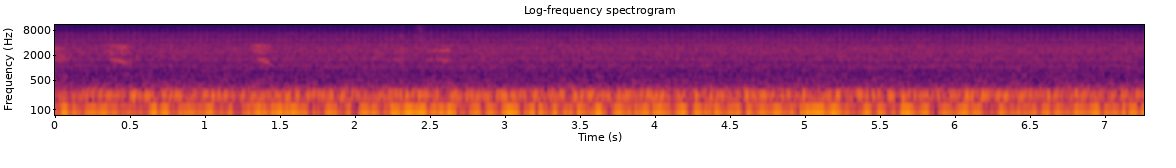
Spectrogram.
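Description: Steady cabin noise in the cockpit of a Cessna Citation X business jet in flight: a deep, even rumble of airflow and engines with a steady hum above it.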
